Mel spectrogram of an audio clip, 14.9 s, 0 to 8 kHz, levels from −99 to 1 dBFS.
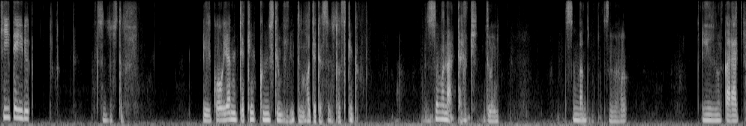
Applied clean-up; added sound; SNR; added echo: neural diffusion model UNIVERSE++.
